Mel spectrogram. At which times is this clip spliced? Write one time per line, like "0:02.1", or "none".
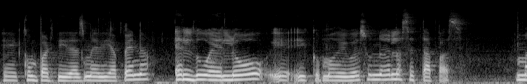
0:01.6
